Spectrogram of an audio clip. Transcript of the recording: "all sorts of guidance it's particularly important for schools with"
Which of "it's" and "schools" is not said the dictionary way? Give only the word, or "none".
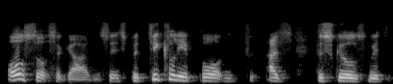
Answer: none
